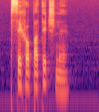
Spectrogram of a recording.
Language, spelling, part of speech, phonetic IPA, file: Polish, psychopatyczny, adjective, [ˌpsɨxɔpaˈtɨt͡ʃnɨ], Pl-psychopatyczny.ogg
